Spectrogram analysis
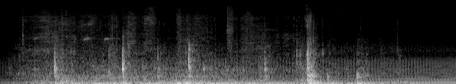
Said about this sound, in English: grabs the two handles of the big wooden doors in front of her and pulls them open.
